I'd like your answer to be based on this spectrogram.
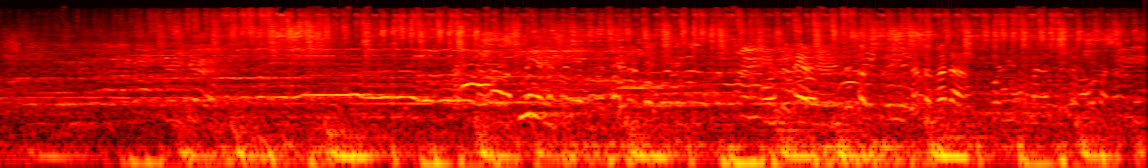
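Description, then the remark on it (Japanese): A dense outdoor crowd at a night-time street demonstration in Shibuya, with people holding placards, murmurs and calls out while a loud, booming bass beat pulses steadily underneath, the low thumps repeating in a regular rhythm throughout, with scattered voices rising above the din. “ある日の夜の渋谷どこかから低音のリズムが爆音で聞こえてくるお祭りみたいでもみんなが手にしてるのはプラカードあこれデモだ”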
